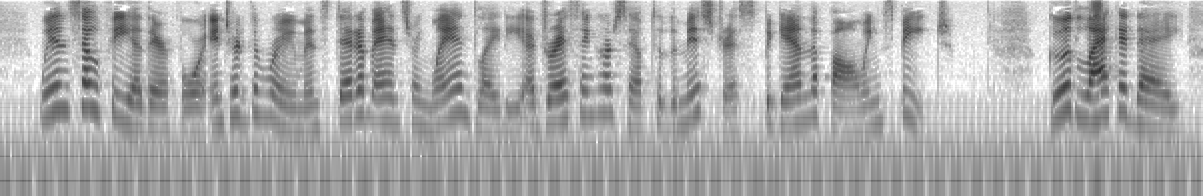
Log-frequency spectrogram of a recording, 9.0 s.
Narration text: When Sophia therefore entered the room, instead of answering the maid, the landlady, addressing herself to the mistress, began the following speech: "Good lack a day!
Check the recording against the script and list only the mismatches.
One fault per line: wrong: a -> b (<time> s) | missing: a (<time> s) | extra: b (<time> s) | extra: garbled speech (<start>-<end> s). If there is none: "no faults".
missing: the maid the (3.2 s)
